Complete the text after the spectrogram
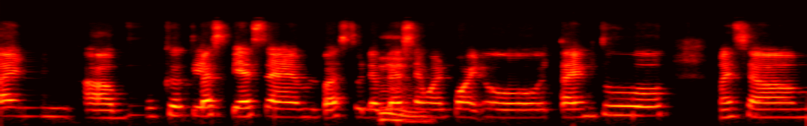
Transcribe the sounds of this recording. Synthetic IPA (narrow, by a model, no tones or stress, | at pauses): anəbukəklaspiɛsɛmpast̪udəplɛsɛ̃mwanpɔjntot̪ajmt̪u | mãt͡ʃam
